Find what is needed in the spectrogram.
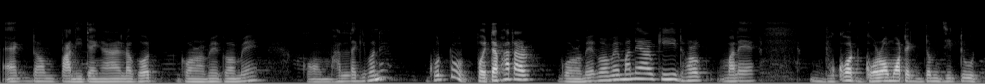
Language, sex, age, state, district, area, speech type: Assamese, female, 45-60, Assam, Dibrugarh, rural, spontaneous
